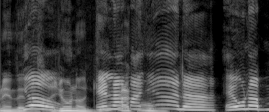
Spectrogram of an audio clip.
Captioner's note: speaking In Foreign Language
